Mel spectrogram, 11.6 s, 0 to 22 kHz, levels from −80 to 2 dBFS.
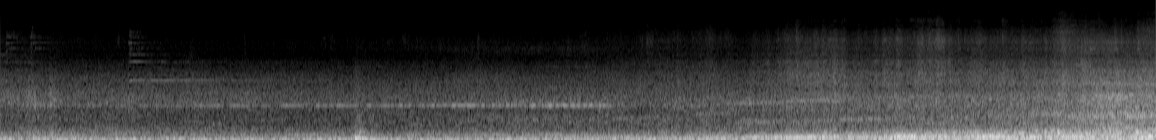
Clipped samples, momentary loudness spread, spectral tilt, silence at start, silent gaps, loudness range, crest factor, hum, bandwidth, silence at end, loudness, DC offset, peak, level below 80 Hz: under 0.1%; 16 LU; -8 dB/octave; 0 s; none; 12 LU; 18 dB; none; 9.6 kHz; 0 s; -25 LUFS; under 0.1%; -6 dBFS; -28 dBFS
